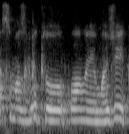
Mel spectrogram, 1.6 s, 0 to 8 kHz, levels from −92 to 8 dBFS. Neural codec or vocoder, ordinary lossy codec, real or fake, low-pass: codec, 16 kHz, 16 kbps, FunCodec, trained on Chinese and English, 50 frames a second; Opus, 24 kbps; fake; 7.2 kHz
